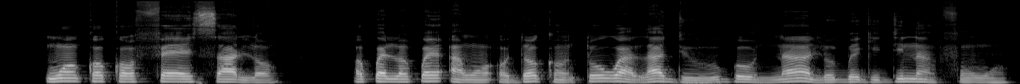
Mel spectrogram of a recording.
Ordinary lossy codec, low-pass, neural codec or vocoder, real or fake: none; none; none; real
